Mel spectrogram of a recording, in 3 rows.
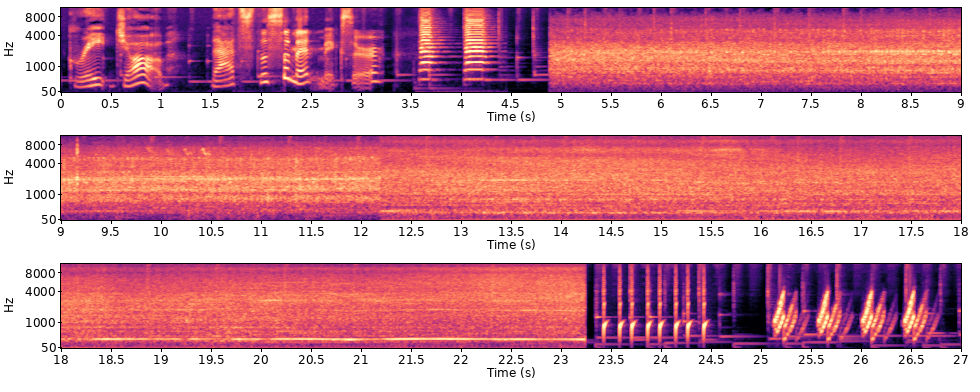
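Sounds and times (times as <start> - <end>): concrete mixer truck engine: 4.9 - 23.2.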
